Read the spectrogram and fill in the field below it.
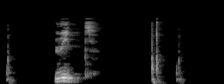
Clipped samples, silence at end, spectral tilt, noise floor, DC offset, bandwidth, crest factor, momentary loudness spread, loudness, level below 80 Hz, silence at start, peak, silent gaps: under 0.1%; 0.45 s; -4 dB/octave; -48 dBFS; under 0.1%; 9.4 kHz; 24 dB; 16 LU; -24 LUFS; -62 dBFS; 0.05 s; -2 dBFS; none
